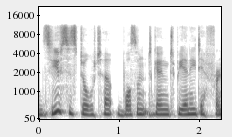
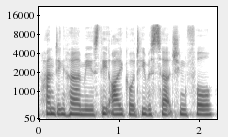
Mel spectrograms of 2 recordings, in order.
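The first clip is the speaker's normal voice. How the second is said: plain reading voice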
